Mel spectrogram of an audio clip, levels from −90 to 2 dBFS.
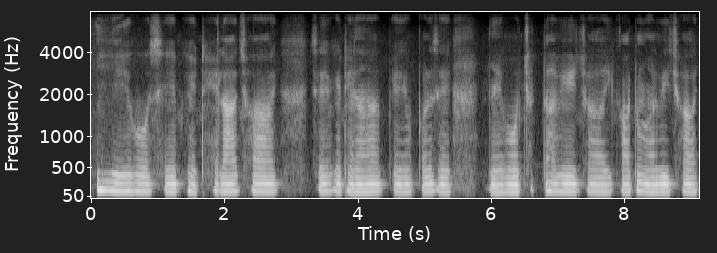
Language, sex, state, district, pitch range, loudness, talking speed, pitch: Maithili, male, Bihar, Samastipur, 115-125 Hz, -18 LUFS, 130 wpm, 120 Hz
